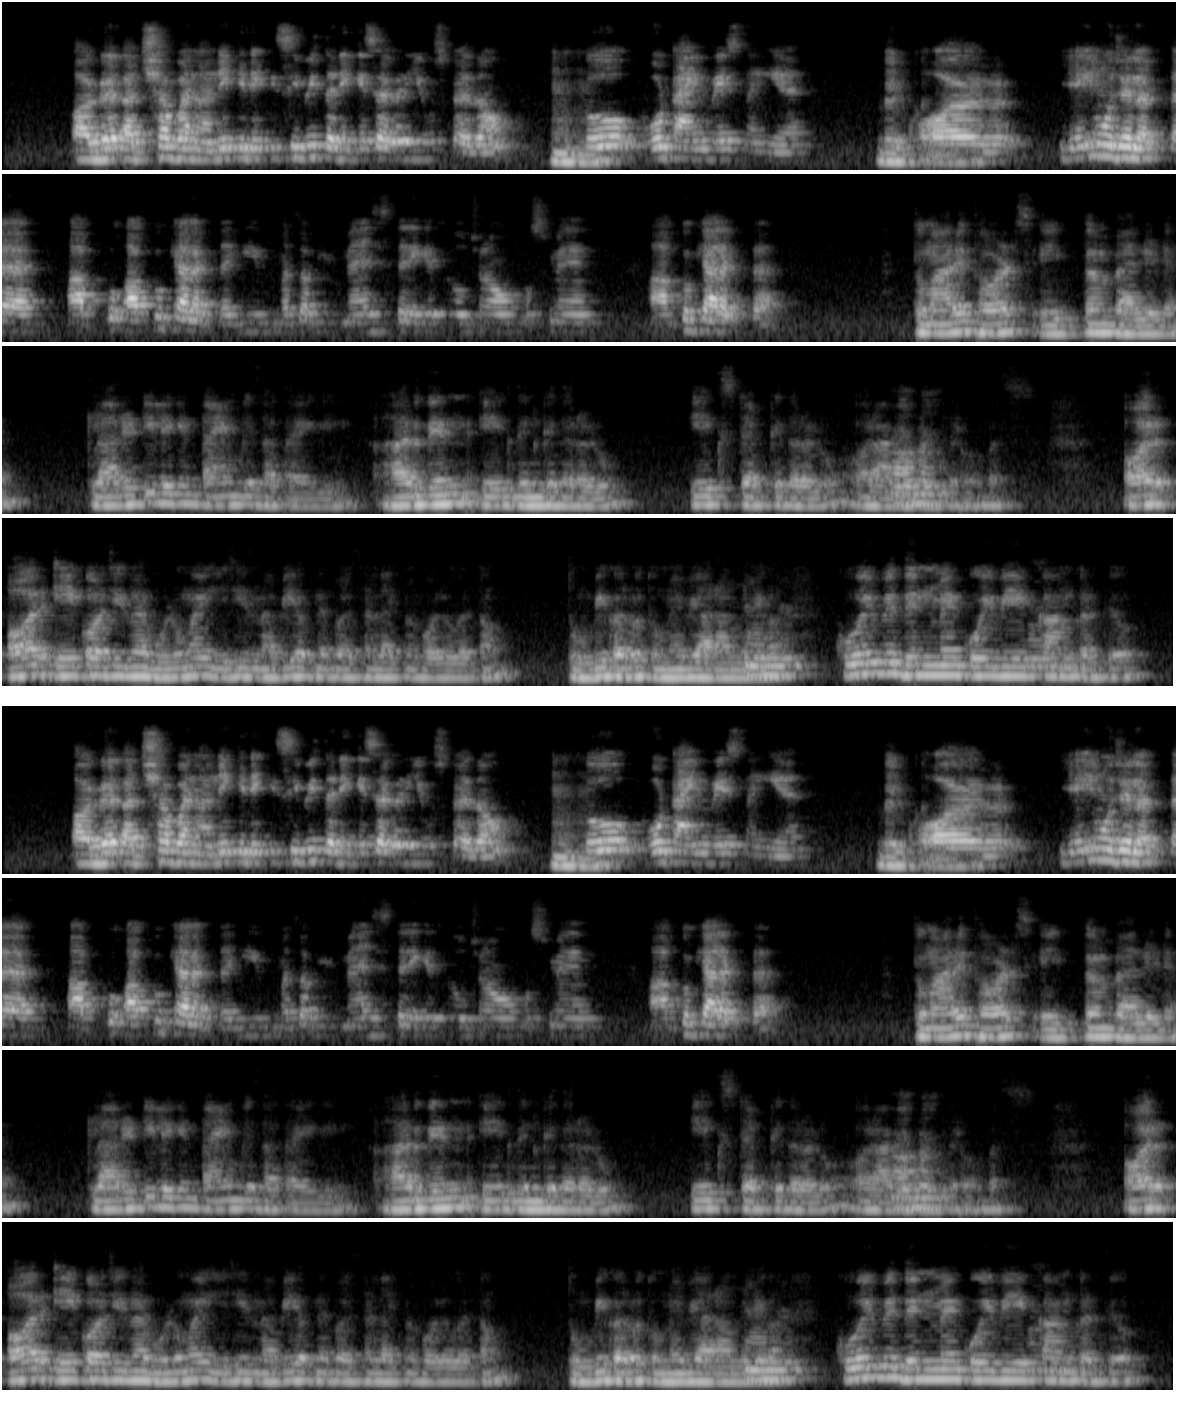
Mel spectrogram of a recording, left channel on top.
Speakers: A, on the right (about 80°); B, on the left (about 80°).
A: अगर अच्छा बनाने के लिए किसी भी तरीके से अगर यूज कर रहा हूँ
B: हम्म हम्म
A: तो वो टाइम वेस्ट नहीं है
B: बिल्कुल
A: और
B: बिल्कुल
A: यही मुझे लगता है आपको आपको क्या लगता है कि मतलब मैं जिस तरीके से सोच रहा हूँ उसमें आपको क्या लगता है
B: तुम्हारे थॉट्स एकदम वैलिड हैं क्लैरिटी लेकिन टाइम के साथ आएगी हर दिन एक दिन की तरह लो एक स्टेप की तरह लो और आगे
A: हाँ
B: बढ़ते
A: हाँ
B: रहो बस और और एक और चीज़ मैं बोलूँगा ये चीज़ मैं भी अपने पर्सनल लाइफ में फॉलो करता हूँ तुम भी करो तुम्हें भी आराम मिलेगा
A: हम्म हम्म
B: कोई भी दिन में कोई भी एक
A: हम्म
B: काम करते हो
